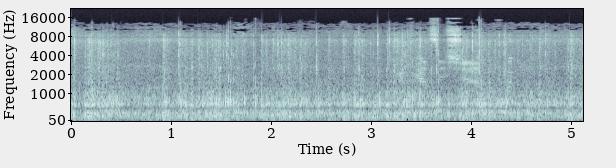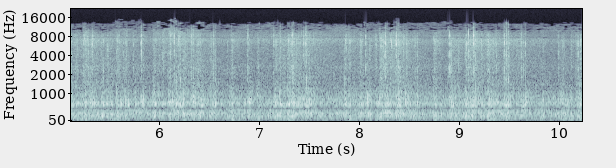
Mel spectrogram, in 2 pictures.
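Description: A fireworks display going off continuously: a dense crackle and din at a steady loudness, with indistinct crowd voices mixed in.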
